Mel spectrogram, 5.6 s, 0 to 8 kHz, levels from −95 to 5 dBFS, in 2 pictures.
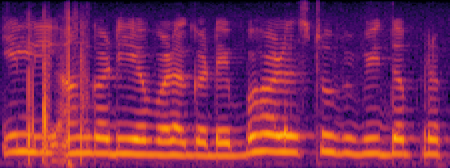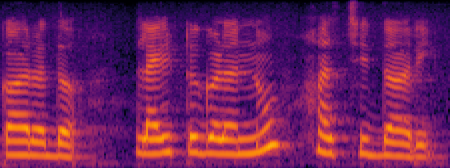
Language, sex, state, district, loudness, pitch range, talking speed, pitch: Kannada, female, Karnataka, Bidar, -21 LUFS, 245-285 Hz, 85 wpm, 265 Hz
